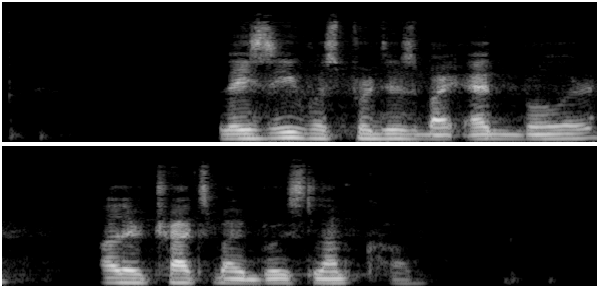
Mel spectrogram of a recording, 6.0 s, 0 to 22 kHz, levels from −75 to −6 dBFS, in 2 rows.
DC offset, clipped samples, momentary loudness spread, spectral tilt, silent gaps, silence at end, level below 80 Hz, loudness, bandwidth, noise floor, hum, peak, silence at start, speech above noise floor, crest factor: under 0.1%; under 0.1%; 7 LU; -5 dB/octave; none; 0.9 s; -62 dBFS; -24 LUFS; 15.5 kHz; -79 dBFS; none; -6 dBFS; 1.1 s; 55 dB; 20 dB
